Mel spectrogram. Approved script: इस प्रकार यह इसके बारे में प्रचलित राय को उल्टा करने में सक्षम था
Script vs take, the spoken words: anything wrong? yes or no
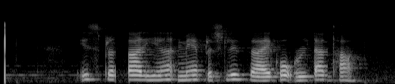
yes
